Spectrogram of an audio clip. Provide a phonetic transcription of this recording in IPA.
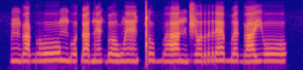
ŋɡaɡʱoːŋɡo ɗadẽɠɤwẽː ǃubʱand͡ʒɤ rɛbɛ ɡajoː

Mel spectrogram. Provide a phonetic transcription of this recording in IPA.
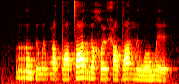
rowʔɨwɨwŋo dˤɐ tˤurɨ χʉxe dˤɨnɨ wowe

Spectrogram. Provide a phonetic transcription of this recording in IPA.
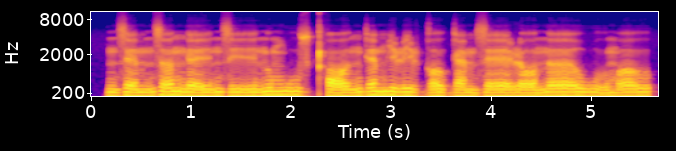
nzɛmnzɜ ŋɛɪ̯ nzɪːnʊmwuz ʈʰɒə̯ŋɡɛmiɭiɭ ɡʌʊ̯ɡæmzɛː ɭʌnɜː wʊmʌʊ̯

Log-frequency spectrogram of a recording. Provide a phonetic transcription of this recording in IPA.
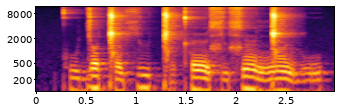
kʰuɟɐǁɐ çɨɡ͡ǁɐ kʰɛɕɨ ɕɛ̃ ŋ͡ǁɐ̃ʎu

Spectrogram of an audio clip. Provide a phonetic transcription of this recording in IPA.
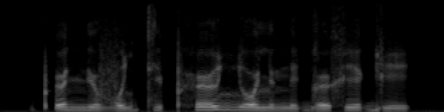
pʼønʲovɔʎtʲɛ pʰø ʎolʲ ən̪iɡøxie̯ ɡi

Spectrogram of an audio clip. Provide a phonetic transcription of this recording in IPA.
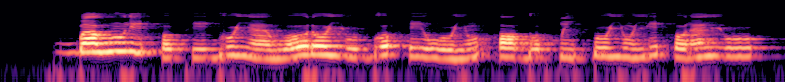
ɡ͡ba˦wũ˦ɾi˧ ho˨ki˨ɡu˧ jɛ̃˨ wo˨˦ ɾo˦ju˧ ɡo˦hi˧ wu˨jũ˨˦hɔ˧ ɡo˧k͡pĩ˧ k͡pu˦ jũ˧ji˦ho˧ɾɛ̃˦ ju˦

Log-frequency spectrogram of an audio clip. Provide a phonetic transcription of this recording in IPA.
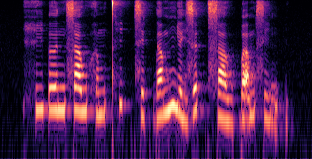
hi˧ʔəː˧nsa˧w hə˨˦mt̪ʰi˦˥k̚ se˨˩k̚la˨˦mɲɛ˧˩jzə˦˥t̚ sa˨˩w ɓa̰˧˥msḭ˧˨ŋʔ

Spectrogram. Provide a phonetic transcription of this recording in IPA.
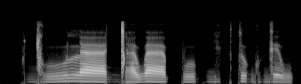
ɡ͡ǀuːlːæː ɡ͡ǀæwæːpːuːk ɠi̤ktuɡʷi̤ɡew

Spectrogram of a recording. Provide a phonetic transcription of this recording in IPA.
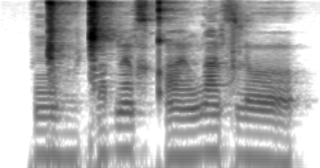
ŋ͡ǁo̤ɡ͡ǁab œ̃xʷqʼœ̃wãxʷ lo

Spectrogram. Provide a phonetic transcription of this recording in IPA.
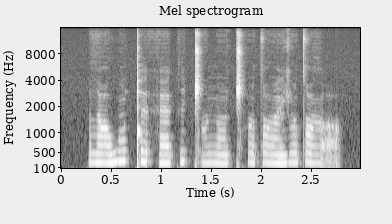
ðɑwɔ̃ ǃɛhækɪ ɡ͡ǁɑŋɑ̃ǁʰɑ̃tˤ wæ̃ ʒɑ̃tˤʊɣɑ̰

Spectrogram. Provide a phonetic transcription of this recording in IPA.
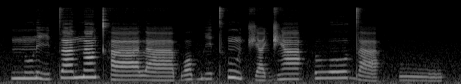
nũ˦ɾi˨˦ ta˦nã˦kʰaː˨ laː˨bɔ˦bi˦ tʰũ˦˨t͡ʃa˨d͡ʒã˦ | βoː˦da˨ | uː˨

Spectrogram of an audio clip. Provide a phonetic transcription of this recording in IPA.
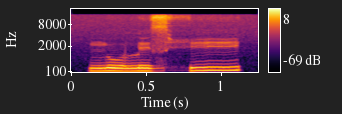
nulizhi

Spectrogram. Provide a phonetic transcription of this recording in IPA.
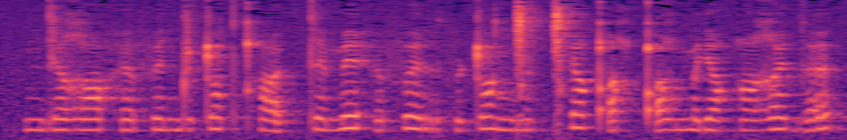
ndɘ ʁɒhɜ fɛndɜʈɒtqʰɯ | tɛmɛhə fɜrfə ʈɒ ŋ͡ǀɯǀʰɘqʼɯχ qʼuʁməɾʲɜqɛ ʁɘɡɜ

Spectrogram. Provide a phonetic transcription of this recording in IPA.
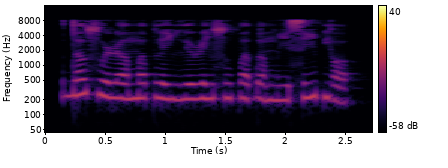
dʌsʷə˞ ɭʌmʌ plɪʎlʲu ɭisʷipʌɓʌ mi sipjɔ

